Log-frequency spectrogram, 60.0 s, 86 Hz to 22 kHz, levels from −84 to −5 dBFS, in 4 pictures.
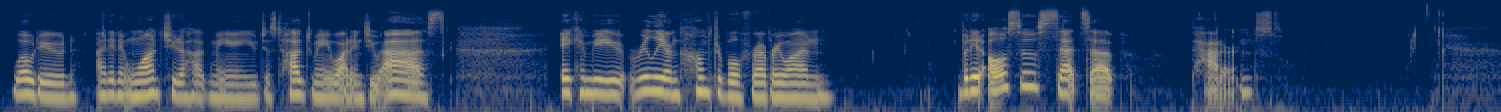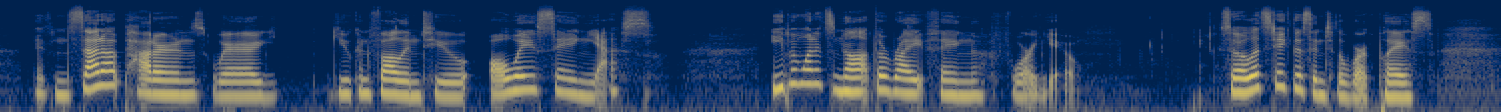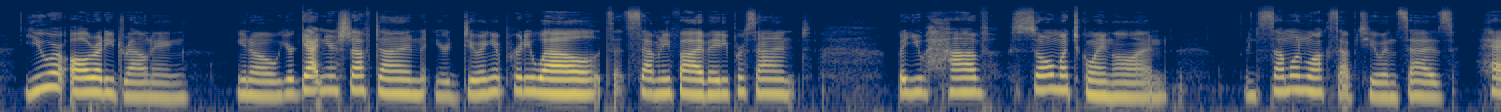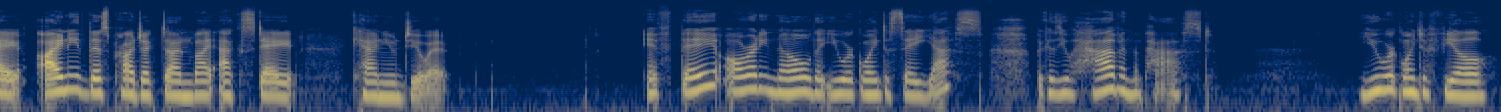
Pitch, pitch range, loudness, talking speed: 210 Hz, 185-235 Hz, -26 LUFS, 130 wpm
